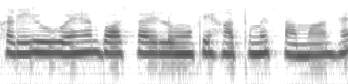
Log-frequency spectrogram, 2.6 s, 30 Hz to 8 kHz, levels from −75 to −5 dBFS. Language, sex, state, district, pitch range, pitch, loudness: Hindi, female, Bihar, Sitamarhi, 235-245 Hz, 240 Hz, -36 LUFS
